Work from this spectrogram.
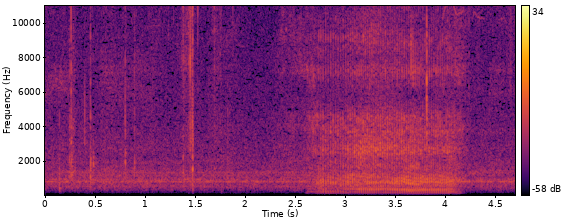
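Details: Cavalier King Charles Spaniel named Paca snoring roughly: one long rasping, harmonic-rich snore swelling for about a second and a half after a stretch of faint clicks and quiet room hiss.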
